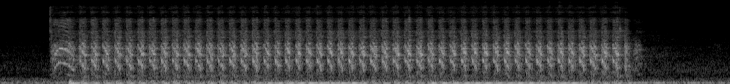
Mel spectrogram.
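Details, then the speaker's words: Kawasaki ZX9R at 42,965 miles, first cold start after purchase: catches and runs about six seconds with an uneven, lumpy beat, then dies; won't hold idle and seems not firing on all four cylinders; carb clean and rebalance planned, plugs possible. "So I guess now we know what was meant by it cuts out. It's not idling, not for long anyway. And as you probably heard, it sounds like it's not firing on all four neither."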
